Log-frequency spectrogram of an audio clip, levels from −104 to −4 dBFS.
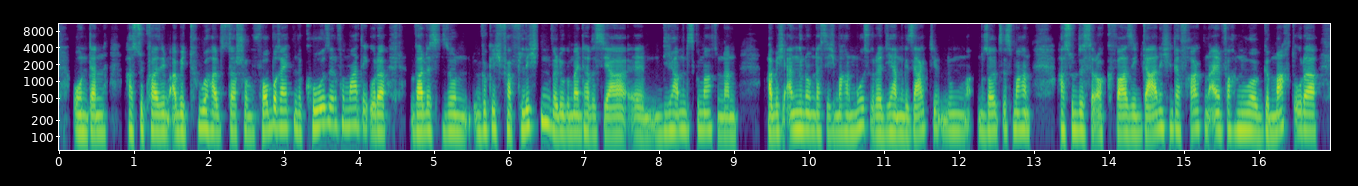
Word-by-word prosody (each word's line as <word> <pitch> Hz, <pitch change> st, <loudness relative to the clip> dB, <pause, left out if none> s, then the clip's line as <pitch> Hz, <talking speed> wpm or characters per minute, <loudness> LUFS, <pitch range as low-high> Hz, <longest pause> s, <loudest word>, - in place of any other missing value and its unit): und 125 Hz, -1 st, 0 dB
dann 125 Hz, 0 st, +2 dB, 0.2 s
hast 130 Hz, -2 st, -4 dB
du -, -, +1 dB
quasi 125 Hz, 0 st, +3 dB
im 130 Hz, -, -1 dB
Abitur 130 Hz, +4 st, 0 dB
hattest 125 Hz, -1 st, 0 dB
du -, -, +5 dB
da -, -, -1 dB
schon 125 Hz, -1 st, -6 dB
vorbereitende 150 Hz, 0 st, +1 dB
Kurse 165 Hz, +6 st, +3 dB
Informatik? 165 Hz, -1 st, -2 dB
oder 125 Hz, -1 st, +4 dB, 0.3 s
war 125 Hz, +1 st, +7 dB
das 130 Hz, -1 st, -2 dB
so 130 Hz, -1 st, -1 dB
'n 120 Hz, -2 st, -4 dB
wirklich 140 Hz, +2 st, -4 dB
verpflichtend, 155 Hz, +6 st, 0 dB
weil 125 Hz, -, +2 dB
du 125 Hz, 0 st, 0 dB
gemeint 125 Hz, +1 st, +1 dB
hattest, 120 Hz, -2 st, -4 dB
ja, 115 Hz, 0 st, +3 dB
ähm: 115 Hz, 0 st, -4 dB
„Die 130 Hz, +2 st, -2 dB
haben 135 Hz, +2 st, 0 dB
das 135 Hz, -, -12 dB
gemacht, 135 Hz, 0 st, -2 dB
und 115 Hz, -, -3 dB
dann 115 Hz, -1 st, -1 dB, 0.4 s
habe 125 Hz, 0 st, +4 dB
ich -, -, -5 dB
angenommen, 135 Hz, 0 st, +2 dB
dass 125 Hz, -1 st, -4 dB
ich 120 Hz, 0 st, -7 dB
machen 120 Hz, 0 st, -1 dB
muss“, 160 Hz, +5 st, -2 dB
oder 120 Hz, -, +1 dB
die 120 Hz, +2 st, -2 dB
haben 120 Hz, -1 st, +2 dB
gesagt, 120 Hz, +6 st, 0 dB
d -, -, -4 dB
du 130 Hz, -, -5 dB
ma 130 Hz, -1 st, -5 dB
sollst 130 Hz, +1 st, -1 dB
es 135 Hz, -, -7 dB
machen. 135 Hz, -1 st, 0 dB, 0.4 s
Hast 135 Hz, -2 st, -3 dB
du -, -, +1 dB
das 135 Hz, -2 st, -1 dB
dann -, -, -1 dB
auch -, -, +1 dB
quasi 120 Hz, 0 st, +3 dB
gar 120 Hz, +1 st, +5 dB
nicht 145 Hz, +1 st, -3 dB
hinterfragt 140 Hz, +1 st, -2 dB
und 135 Hz, -, -3 dB
einfach 135 Hz, 0 st, 0 dB
nur 135 Hz, -3 st, +2 dB
gemacht, 120 Hz, +2 st, +1 dB
oder 130 Hz, -2 st, +3 dB
130 Hz, 225 wpm, -24 LUFS, 120-135 Hz, 0.4 s, war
